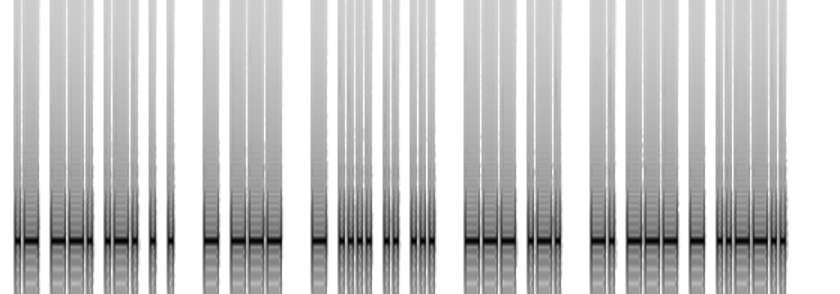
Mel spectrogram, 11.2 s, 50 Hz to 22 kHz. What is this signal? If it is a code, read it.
Morse code, heard as a keyed tone, about 19 wpm, 700 Hz. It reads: AGREE TO THIS OR NOT?
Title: Sentences from Top 1100 Words 20wpm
